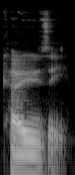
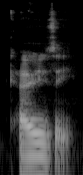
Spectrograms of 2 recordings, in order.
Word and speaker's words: cozy: Z. There's a Z sound. Cozy. Cozy. Oh, not cozy. Cozy. So maybe take some time to practice that.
